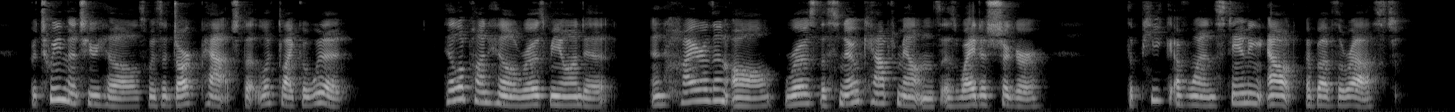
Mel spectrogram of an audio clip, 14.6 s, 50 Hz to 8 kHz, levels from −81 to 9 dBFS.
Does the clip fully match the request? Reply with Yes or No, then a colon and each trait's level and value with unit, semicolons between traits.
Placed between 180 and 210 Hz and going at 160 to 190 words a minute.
Yes: high, 190 Hz; average, 170 wpm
